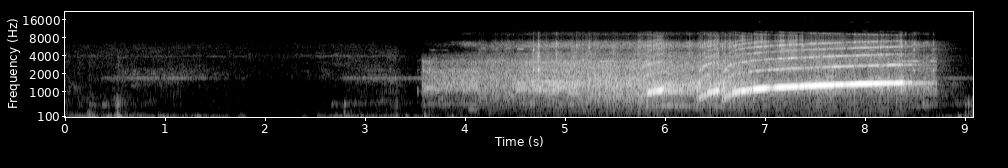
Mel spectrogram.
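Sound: police car siren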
